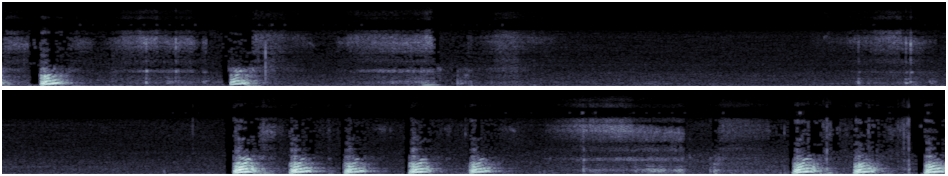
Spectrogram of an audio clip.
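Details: Sleeping Shar Pei giving a couple of soft woofs and snoring breaths, then a quick run of muffled barks, six or seven in a row, followed by another short burst near the end.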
